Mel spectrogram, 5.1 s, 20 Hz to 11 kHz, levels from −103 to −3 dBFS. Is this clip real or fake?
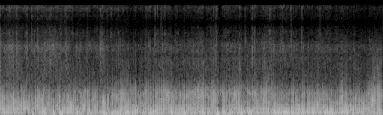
fake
